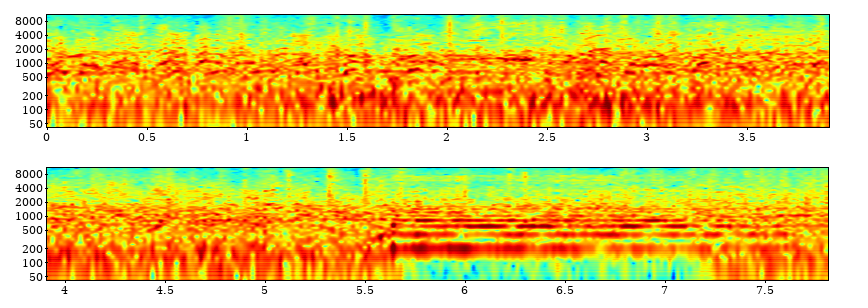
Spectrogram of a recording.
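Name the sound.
truck horn honking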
